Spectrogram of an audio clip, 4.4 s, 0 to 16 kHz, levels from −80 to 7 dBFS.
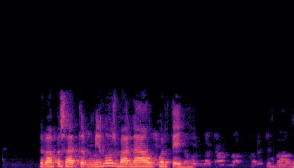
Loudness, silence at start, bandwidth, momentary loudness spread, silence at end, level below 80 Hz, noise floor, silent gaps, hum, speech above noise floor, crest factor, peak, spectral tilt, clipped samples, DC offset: -16 LUFS; 0.6 s; 7.6 kHz; 20 LU; 0 s; -60 dBFS; -63 dBFS; none; none; 47 dB; 16 dB; -2 dBFS; -6 dB/octave; under 0.1%; under 0.1%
